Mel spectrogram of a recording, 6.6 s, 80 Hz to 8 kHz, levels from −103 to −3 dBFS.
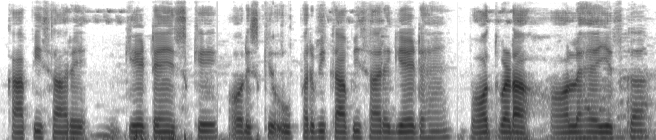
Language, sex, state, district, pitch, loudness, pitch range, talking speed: Hindi, male, Uttar Pradesh, Hamirpur, 130 Hz, -26 LUFS, 125-135 Hz, 165 wpm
